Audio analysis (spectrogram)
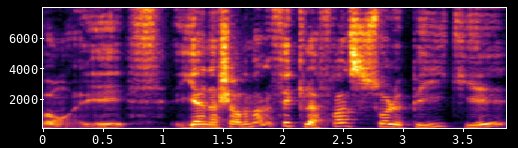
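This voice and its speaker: A man's somewhat breathy voice, fairly slow in pace, with lively intonation. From Toulouse. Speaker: political activist and intellectual. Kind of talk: interview answer.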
